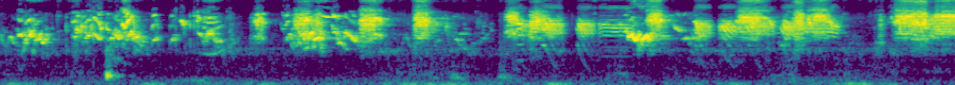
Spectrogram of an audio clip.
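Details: A breeding pair of pet budgerigars chattering in rapid, harsh, high warbled bursts that come in clusters about every half second, with faint low thumps beneath.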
